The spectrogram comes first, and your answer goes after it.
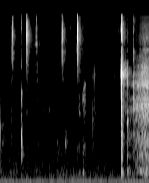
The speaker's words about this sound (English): let me just type it in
